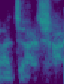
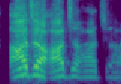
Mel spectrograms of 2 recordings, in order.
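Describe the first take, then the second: First: "आजा" बहुत धीमा, दूर से लौटती गूँज जैसा; पुकार की गूँज की तरह "आजा" फीका पड़ता हुआ. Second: पहाड़ से खुली पुकार, "आजा" खींचकर; दूर तक आवाज़ भेजते हुए "आजा" पुकारो; पहाड़ पर पुकारना. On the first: (पहाड़ से लौटती बहुत धीमी गूँज) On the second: (पहाड़ पर खड़े होकर पुकारते हुए) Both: Shown as a demonstration. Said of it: "ऐसे एक होता है ना".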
